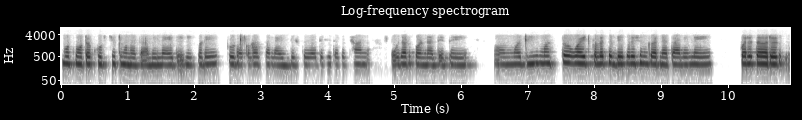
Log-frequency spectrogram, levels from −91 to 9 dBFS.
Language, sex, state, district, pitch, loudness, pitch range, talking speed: Marathi, female, Maharashtra, Dhule, 235 Hz, -21 LUFS, 225-245 Hz, 175 wpm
